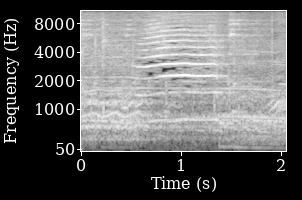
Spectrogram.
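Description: Kirtan: voices singing long, wavering, gliding notes over music.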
